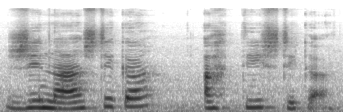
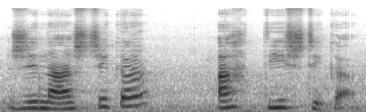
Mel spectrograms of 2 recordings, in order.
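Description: No difference in how they are said.

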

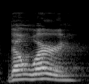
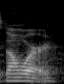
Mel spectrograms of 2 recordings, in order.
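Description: First: Louder, firm don't worry; firm reassurance. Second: Lower, softer Don't worry; soft reassurance. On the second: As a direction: say Don't worry gently, meaning it. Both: Shown as a demonstration. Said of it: "I'm serious".

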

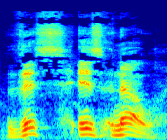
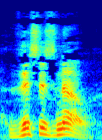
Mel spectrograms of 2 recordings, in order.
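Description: First: Slow drawn-out no. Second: Said in the usual way. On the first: Shown as a demonstration. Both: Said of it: "Please stop doing this".

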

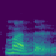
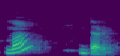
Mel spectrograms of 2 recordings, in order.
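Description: First: Said in the usual way. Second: mother broken into two beats, ma, pause, ther; teacher's two-part breakdown of mother, with a gap between; split into syllables. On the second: Shown as a demonstration. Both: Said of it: "এটা দুইবার উচ্চারিত হবে".

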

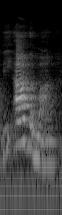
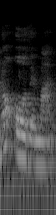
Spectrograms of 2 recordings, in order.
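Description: First: "the other man" with "the" as thee; "the other man" said clearly after the mistake; right the other. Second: "other man" without "the", said low; the mistake "other man" said in a low voice; wrong other. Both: Shown as a demonstration.

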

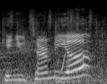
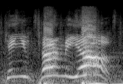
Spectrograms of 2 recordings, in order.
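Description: First: Higher-pitched, rising question; insistent request. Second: High, loud yelled question; shouted demand. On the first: Gamer asking to be turned up, insistent question. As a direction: ask insistently, lifting the end. First, milder take of repeated demand. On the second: Gamer demanding to be turned up, high shout. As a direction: yell the demand with full force. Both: Acted.

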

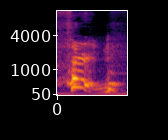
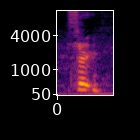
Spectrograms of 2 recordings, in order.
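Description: First: "certain" said as "thertain", th for s; tongue through the teeth on "certain"; "certain" with a th lisp. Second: Said in the usual way. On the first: Real, not acted. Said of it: "It's like T H". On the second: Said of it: "There we go".

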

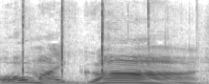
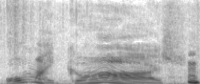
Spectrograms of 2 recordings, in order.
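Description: First: Even louder, slow delight; drawn-out, thrilled praise; excited praise. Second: Loud, slow, delighted praise; excited praise. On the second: Praising dog loudly. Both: Real, not acted.

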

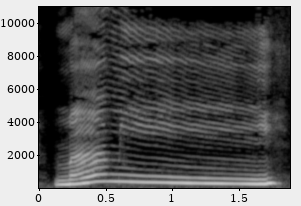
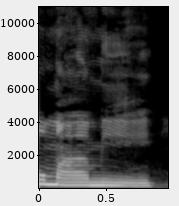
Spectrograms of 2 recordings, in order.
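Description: First: High, whiny mock wail of mami; playful crying toddler call; imitating a baby's cry. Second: Said in the usual way. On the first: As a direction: mimic a toddler crying for mom, pitched up. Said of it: "Pag umiiyak ka". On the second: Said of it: "sinasabi mo".

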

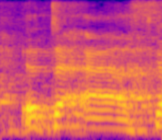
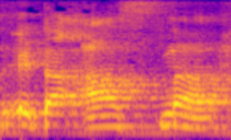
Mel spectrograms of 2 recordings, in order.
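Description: First: অ্যাস্ক with a front a; অ্যাস্ক said the other way; British ask. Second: আস্ক with a flat a, slow; আস্ক in the American way, slowly; American ask. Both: Shown as a demonstration. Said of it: "আবার তিনি বলছেন".

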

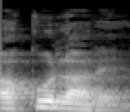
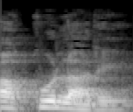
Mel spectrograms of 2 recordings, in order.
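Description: The two takes are said the same way.

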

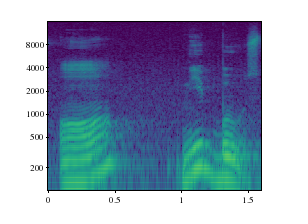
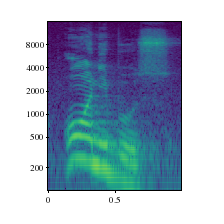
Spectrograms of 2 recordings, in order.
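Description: First: ÔNIBUS slowly broken as ô-ni-bus; syllable by syllable. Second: Said in the usual way. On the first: Shown as a demonstration. Teacher separating the word, ônibus syllable by syllable. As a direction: pull ônibus apart with pauses. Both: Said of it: "Vamos separar ônibus".

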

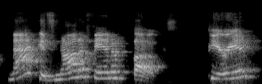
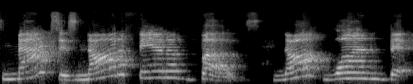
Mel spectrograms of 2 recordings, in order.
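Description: First: Full stop after bugs; stopping at the comma. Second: Slow, louder reading with a comma pause; emphatic reading. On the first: Teacher showing the sentence without its ending. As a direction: end the sentence flatly at the comma. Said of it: "stopped that sentence at the comma". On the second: Teacher rereading the sentence for the class. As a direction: read it with weight. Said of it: "Could the author have stopped that sentence". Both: Shown as a demonstration.

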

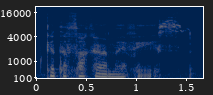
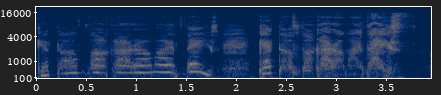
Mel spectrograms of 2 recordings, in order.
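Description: First: Quiet, low, firm dismissal; said low and soft; low calm telling-off. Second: High strangled squeal, held down in volume; thin, high pretend shriek; mock scream. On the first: Retold or imitated. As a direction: tell him off under your breath. First telling, before the screaming. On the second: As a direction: imitate screaming without the full volume. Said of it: "I started screaming".

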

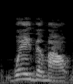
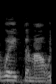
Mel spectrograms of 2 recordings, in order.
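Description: First: "Weigh" with no t at the end; corrected "Weigh". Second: "wait" closed with a t at the end; mistaken "wait". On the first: Correcting their own slip to viewers, "Weigh" without a t. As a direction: say "Weigh" open, ending on the vowel. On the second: Quoting their own slip to viewers, "wait" ending in t. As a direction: say "wait" with its final t. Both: Shown as a demonstration. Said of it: "not wait them out".

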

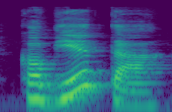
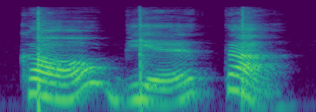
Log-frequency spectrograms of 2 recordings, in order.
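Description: First: Said in the usual way. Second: "kobieta" slowly split as ko, bie, ta; syllable by syllable. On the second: Shown as a demonstration. Teacher showing syllables to pupils, "kobieta" split in three. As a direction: clap out "kobieta" in three slow beats. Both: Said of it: "Wyklaszczmy sylaby".

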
